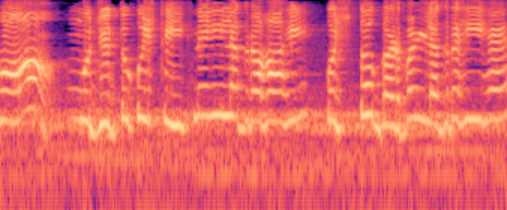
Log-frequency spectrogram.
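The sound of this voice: A cartoonish character voice, female-sounding, reaches an extremely high pitch. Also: moderate pace.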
